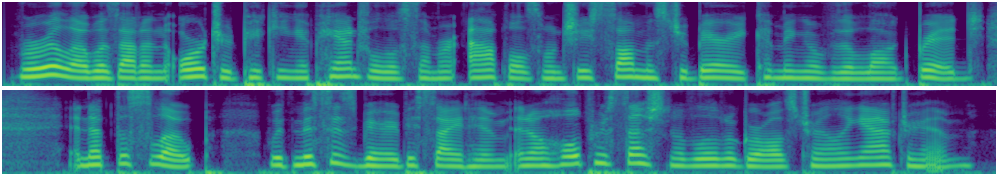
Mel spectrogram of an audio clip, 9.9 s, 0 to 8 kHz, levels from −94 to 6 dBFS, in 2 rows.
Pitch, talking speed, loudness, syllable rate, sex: 210 Hz, 245 wpm, -19 LUFS, 6.9 syllables/s, female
